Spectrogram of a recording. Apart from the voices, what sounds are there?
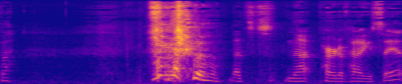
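sneeze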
